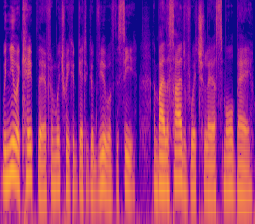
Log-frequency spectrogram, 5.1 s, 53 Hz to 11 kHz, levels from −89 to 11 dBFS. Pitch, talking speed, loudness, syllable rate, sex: 120 Hz, 305 wpm, -19 LUFS, 5.8 syllables/s, male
